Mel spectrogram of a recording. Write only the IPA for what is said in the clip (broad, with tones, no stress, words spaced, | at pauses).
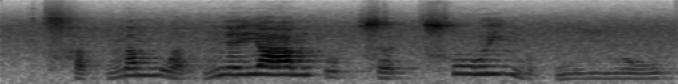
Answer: t͡sʰɐ˨k̚ŋɐ˥mwɐ˨k̚ ŋe˥jaː˥mkʷɐ˧p̚ sɵ˨˥t̚t͡sʰuː˥j ŋʊ˨k̚ n̪iː˧w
